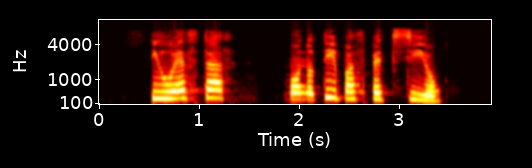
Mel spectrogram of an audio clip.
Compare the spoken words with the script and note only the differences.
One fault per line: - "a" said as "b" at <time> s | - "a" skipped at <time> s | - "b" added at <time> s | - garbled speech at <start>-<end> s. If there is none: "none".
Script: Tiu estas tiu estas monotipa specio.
- "tiu estas" skipped at 1.3 s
